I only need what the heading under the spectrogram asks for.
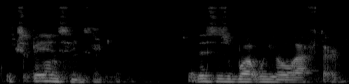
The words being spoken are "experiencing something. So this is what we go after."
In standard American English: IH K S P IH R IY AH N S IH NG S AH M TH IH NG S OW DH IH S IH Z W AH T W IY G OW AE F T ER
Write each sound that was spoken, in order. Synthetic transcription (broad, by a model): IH K S P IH R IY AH N S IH NG S AH M TH IH NG S OW DH IH S IH Z W AH T W IY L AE F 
